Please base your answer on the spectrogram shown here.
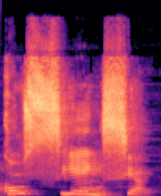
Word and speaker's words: consciência: repetir lá ó consciência o SC parece que faz só o som do S né ó consciência É também um dígrafo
